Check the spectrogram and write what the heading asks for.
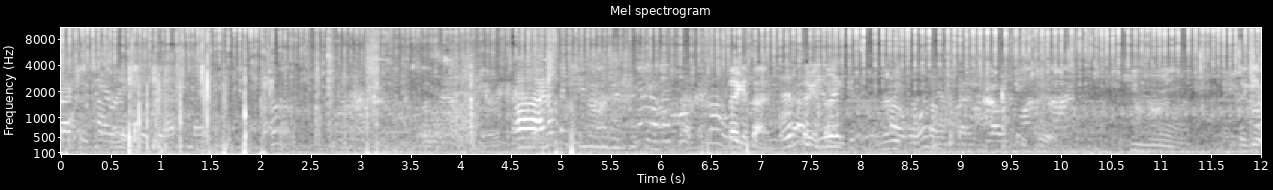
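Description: Fishing reel being cranked slowly and steadily, its gears clicking, as a hooked lake trout is reeled in. There are loud low bumps and knocks in the first two seconds or so.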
